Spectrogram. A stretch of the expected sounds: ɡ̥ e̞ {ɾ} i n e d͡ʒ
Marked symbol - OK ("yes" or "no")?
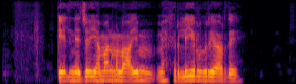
no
